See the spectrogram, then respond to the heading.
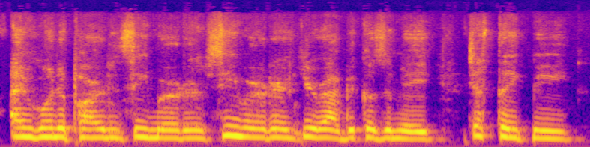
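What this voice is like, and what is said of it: Fairly accurate Donald Trump impression. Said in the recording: “That was a fairly accurate impersonation.”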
